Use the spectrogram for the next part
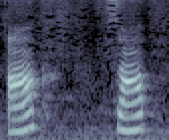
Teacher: इसका उच्चारण मुख तथा नाक दोनों की सहायता से होता है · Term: अनुनासिक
